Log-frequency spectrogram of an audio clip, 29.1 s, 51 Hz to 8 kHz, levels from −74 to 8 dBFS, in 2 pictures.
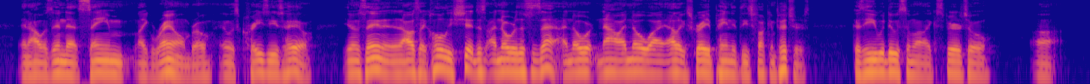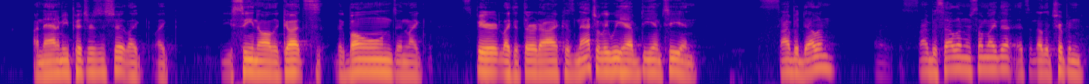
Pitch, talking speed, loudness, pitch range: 105 Hz, 185 wpm, -21 LUFS, 95-115 Hz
